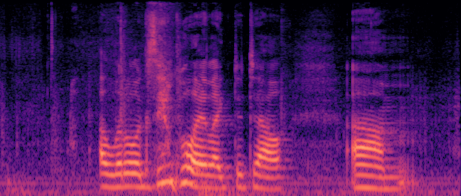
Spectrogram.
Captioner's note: laughs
